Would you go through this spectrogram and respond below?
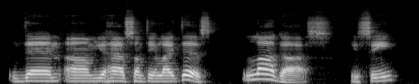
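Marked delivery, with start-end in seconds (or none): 2.4-3.3 lagos, pitch rising on the first o. Teaching how to say lagos, rising pitch on first o. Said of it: "you're rising uh, your pitch over the omicron, the first omicron".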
